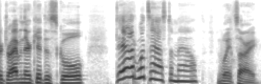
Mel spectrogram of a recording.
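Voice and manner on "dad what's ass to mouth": put-on high, slow kid voice; adult doing a kid impression; child voice. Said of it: "I gotta do my kid impression".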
